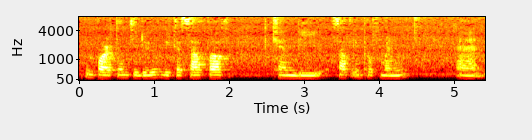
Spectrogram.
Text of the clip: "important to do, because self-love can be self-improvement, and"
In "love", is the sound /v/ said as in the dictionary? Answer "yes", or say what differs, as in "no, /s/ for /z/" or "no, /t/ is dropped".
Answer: no, /f/ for /v/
